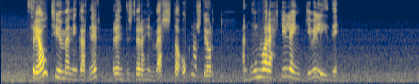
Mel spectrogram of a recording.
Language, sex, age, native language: Icelandic, female, 30-39, Icelandic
